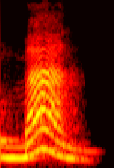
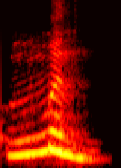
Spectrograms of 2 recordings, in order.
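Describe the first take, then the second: First: "man" with a full open a, the wrong way; "man" said fully, as it should not be. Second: Slow, "mun" with a weak unstressed vowel; reduced mun. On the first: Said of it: "you don't go man". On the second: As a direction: soften "mun" into a short schwa. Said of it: "you go mun". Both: Shown as a demonstration.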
